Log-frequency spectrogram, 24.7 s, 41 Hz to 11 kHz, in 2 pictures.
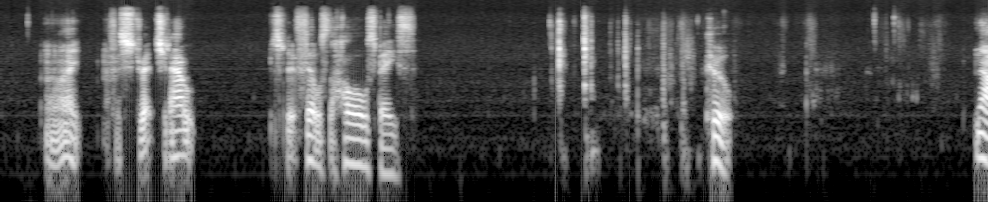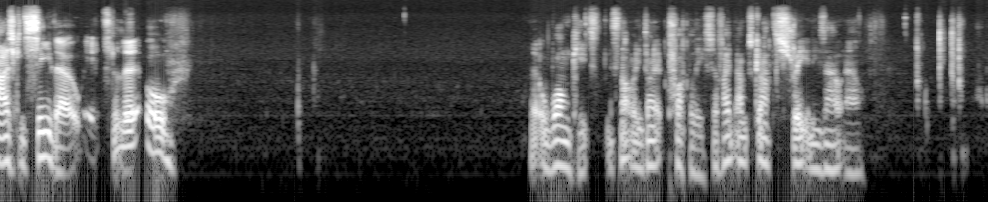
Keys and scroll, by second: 7.6 /, 20.7 u, 21.9 h, 24.0 ctrl+z.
